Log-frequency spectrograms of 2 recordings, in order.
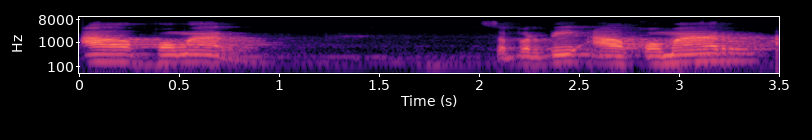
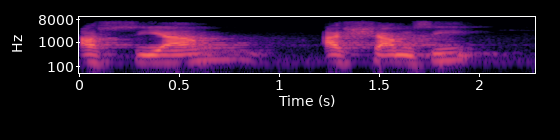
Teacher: alif lam syamsiyah itu yang lamnya tidak dibawa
